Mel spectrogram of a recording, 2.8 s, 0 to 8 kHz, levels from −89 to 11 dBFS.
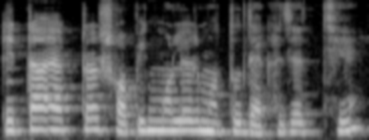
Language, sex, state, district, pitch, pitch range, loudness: Bengali, female, West Bengal, Cooch Behar, 215 Hz, 195-230 Hz, -16 LUFS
